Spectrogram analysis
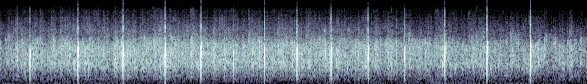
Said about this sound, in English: A heartfelt thank you and a round of applause to all of you. We're grateful.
